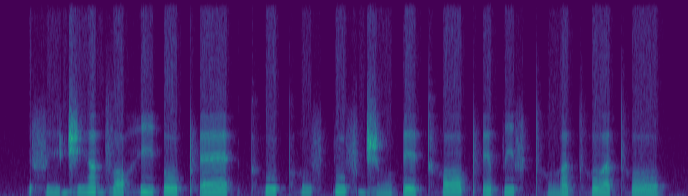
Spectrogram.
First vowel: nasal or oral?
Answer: oral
